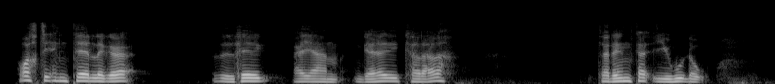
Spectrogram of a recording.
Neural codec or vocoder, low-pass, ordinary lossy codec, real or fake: codec, 16 kHz in and 24 kHz out, 0.8 kbps, FocalCodec, streaming, 65536 codes; 7.2 kHz; none; fake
